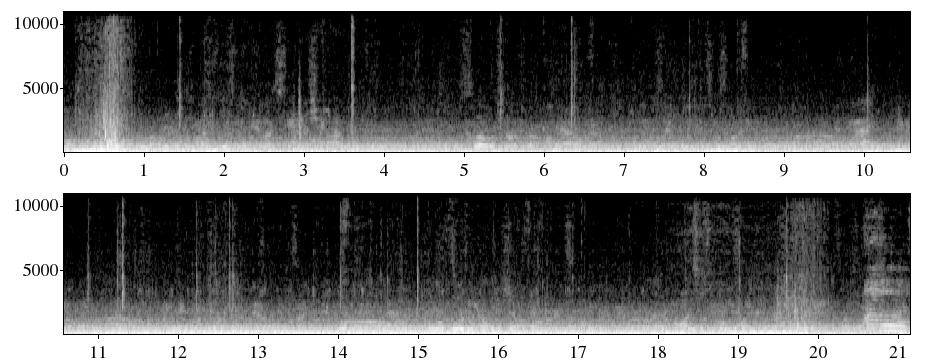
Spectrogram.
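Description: Steady engine and road noise of a tour bus heard from inside the cabin, with a low even hum throughout. A sharp knock comes just after the start.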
